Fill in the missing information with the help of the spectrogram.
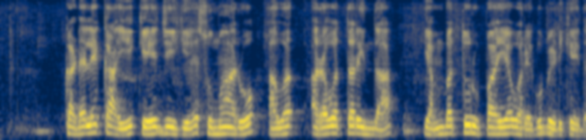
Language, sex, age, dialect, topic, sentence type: Kannada, male, 18-24, Mysore Kannada, agriculture, statement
